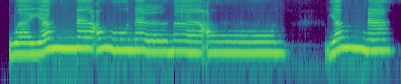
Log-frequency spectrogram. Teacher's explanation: huruf nun ini sekarang ngomongin mim sukun kalau tapi ketemu Nun maka mim sukunnya kita baca dengan izhar nunnya juga dibaca jelas ya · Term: idhar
